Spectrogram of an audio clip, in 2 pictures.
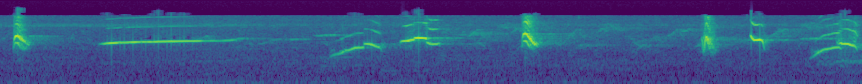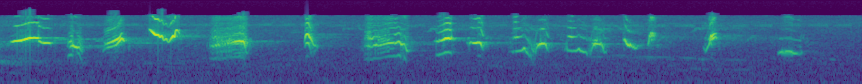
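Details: White-rumped shama from the wild forest singing: opens with a long steady whistle, then a run of fast rising slurs, clicks and chattering notes growing denser toward the end.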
